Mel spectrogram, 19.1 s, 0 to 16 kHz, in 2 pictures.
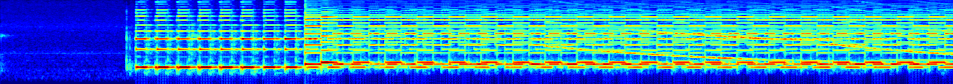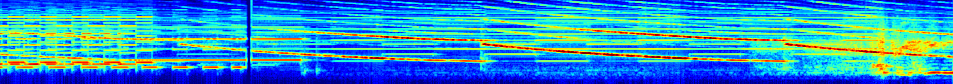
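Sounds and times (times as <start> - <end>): rapid alarm beeping: 1.4 - 12.0, 16.9 - 19.0
siren-like falling sweep: 3.1 - 19.0.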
